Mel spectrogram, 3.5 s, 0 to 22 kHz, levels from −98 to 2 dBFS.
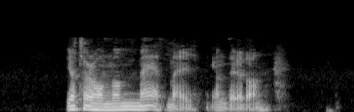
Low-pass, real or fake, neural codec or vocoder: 5.4 kHz; fake; vocoder, 44.1 kHz, 80 mel bands, Vocos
